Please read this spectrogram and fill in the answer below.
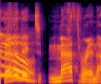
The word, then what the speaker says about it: Benedict Mathurin: Benedict Mathurin.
